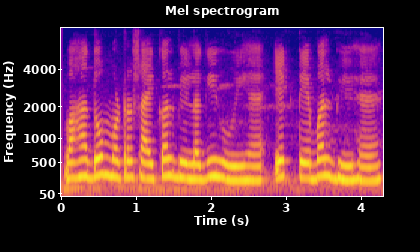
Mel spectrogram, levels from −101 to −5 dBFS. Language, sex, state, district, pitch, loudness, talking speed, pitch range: Hindi, female, Jharkhand, Garhwa, 245 Hz, -14 LUFS, 155 wpm, 225-265 Hz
